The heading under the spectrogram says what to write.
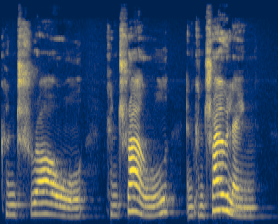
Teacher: I reduce the very beginning. Kun, I don't say con, I don't say con, I say kun. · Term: reduced beginning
